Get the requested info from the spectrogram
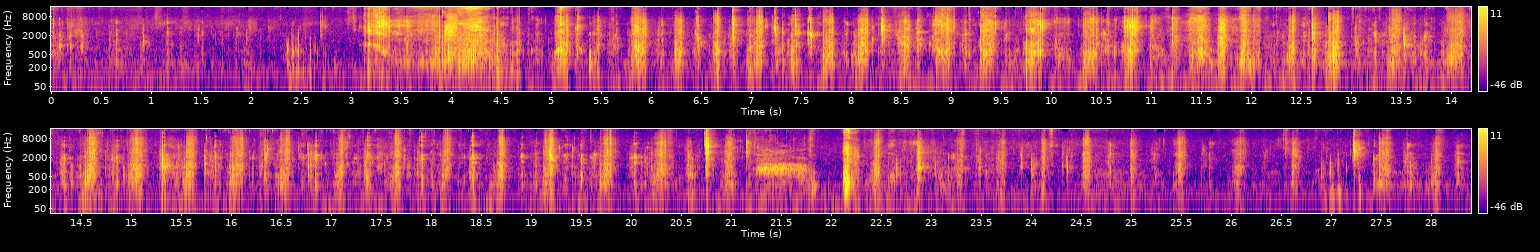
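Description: A person chewing a mouthful of food close to the microphone, with rapid wet crunches and clicks. A louder noisy stretch comes about three seconds in, and a short hum near the end.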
